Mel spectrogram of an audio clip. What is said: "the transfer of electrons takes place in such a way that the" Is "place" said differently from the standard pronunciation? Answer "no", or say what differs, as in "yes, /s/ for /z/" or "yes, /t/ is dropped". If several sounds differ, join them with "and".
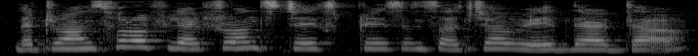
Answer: no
